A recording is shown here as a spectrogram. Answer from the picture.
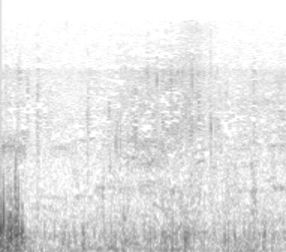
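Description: Water and wind around a small wooden boat moving across open water. A louder rush of noise at the very start drops away almost at once, leaving a faint, steady wash.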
